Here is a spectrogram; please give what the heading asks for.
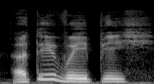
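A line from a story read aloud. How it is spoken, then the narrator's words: Insinuating mustached man. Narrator (Russian): вкрадчиво попросил усатый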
